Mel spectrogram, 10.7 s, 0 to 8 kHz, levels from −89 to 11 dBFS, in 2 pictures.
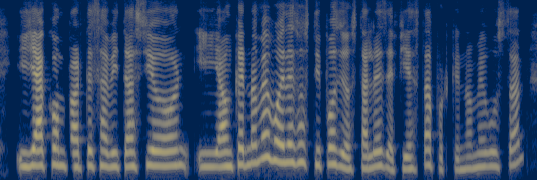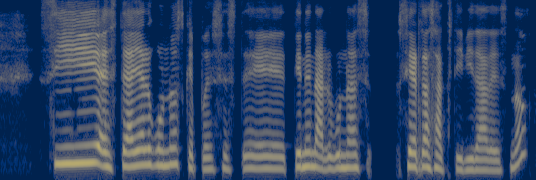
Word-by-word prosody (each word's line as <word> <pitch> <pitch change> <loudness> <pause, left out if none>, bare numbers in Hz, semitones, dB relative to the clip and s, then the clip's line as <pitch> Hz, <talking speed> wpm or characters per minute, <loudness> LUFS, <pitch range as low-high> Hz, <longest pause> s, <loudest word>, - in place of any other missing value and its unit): Y 230 - -2
ya 250 0 +9
compartes 240 -2 -1
habitación, 240 +1 0
y 230 +1 -4
aunque 235 +3 +3
no 285 +3 0
me 380 +4 +3
voy 325 -4 +5
de 300 - +3
esos 300 0 -3
tipos 265 +1 -1
de 220 - 0
hostales 200 +5 -2
de 185 -4 -4
fiesta, 195 +7 -3
porque 185 -3 -13
no 195 +2 -7
me 225 +2 -5
gustan, 235 +6 -6 0.5
sí, 290 - +5
este, 235 -2 +2
hay 230 +2 +5
algunos 255 0 -1
que, 210 - -6
pues, 190 -1 -10
este, 195 0 -6
tienen 225 0 0
algunas, 210 +1 -3 0.2
ciertas 225 -2 0
actividades, 175 -3 -5
¿no? 235 - -5
230 Hz, 180 wpm, -24 LUFS, 200-255 Hz, 0.5 s, ya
